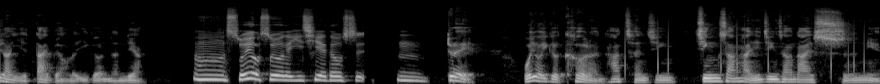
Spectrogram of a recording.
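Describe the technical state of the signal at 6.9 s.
Irregular ticking cuts through the speech there, part of a train of clicks from 6.25 to 8.65 s at about 4.2 per second, well above the signal, likely electrical interference.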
